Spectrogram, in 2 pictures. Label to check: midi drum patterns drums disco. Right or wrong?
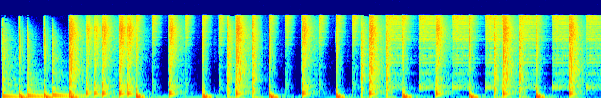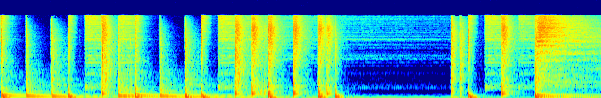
Right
